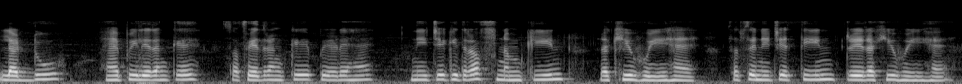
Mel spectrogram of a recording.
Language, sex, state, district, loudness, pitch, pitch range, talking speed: Hindi, female, Maharashtra, Washim, -17 LUFS, 210 Hz, 200-225 Hz, 150 wpm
